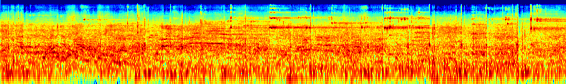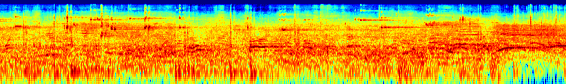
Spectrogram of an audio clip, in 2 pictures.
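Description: Sneakers squeaking in many short high chirps and footfalls thudding on a hardwood gym floor as players run and cut, under constant talk and calls from players and spectators.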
